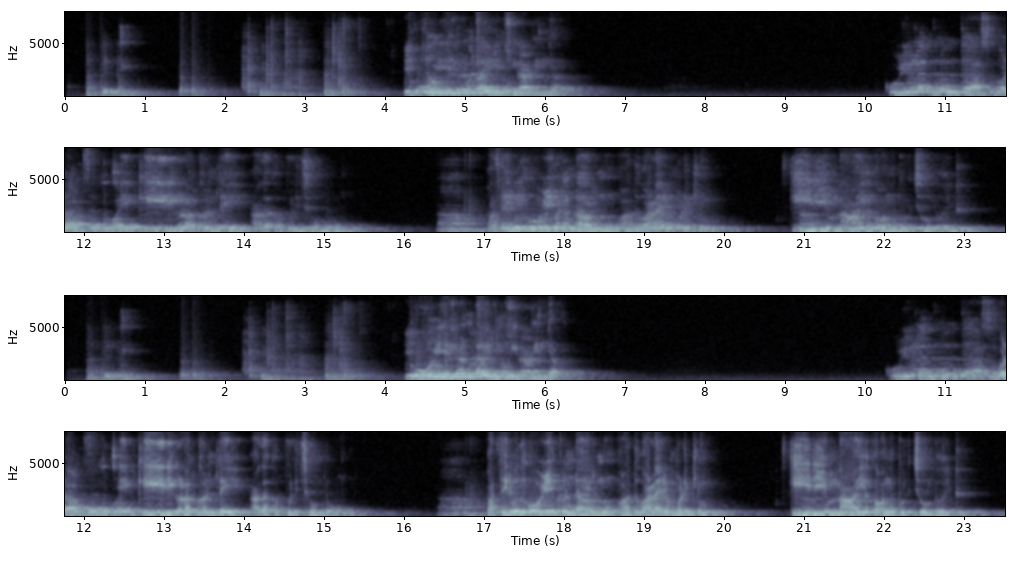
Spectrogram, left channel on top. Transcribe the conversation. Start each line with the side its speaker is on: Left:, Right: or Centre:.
Left: <inaudible> എനിയ്ക്കും
Right: കോഴിയെല്ലാം
Left: ഇതുപോലെ
Right: ഉണ്ടായിരുന്നു
Left: തയ്യ ഇഷ്ടാണ്.
Right: ഇപ്പില്ല
Left: കോഴികളെന്താ <unintelligible>
Right: ഇവിടെ
Left: വന്ന്
Right: പൂച്ചയും
Left: ചത്തുപോയോ
Right: കീരികളൊക്കെ ഒണ്ടേ. അതൊക്കെ പിടിച്ചു കൊണ്ട് പോവും.
Left: ആഹ്
Right: പത്തിരുപത്
Left: ചെറിയ
Right: കോഴിയൊക്കെ
Left: കുഞ്ഞുങ്ങളൊക്കെ
Right: ഒണ്ടായിരുന്നു. അത് വളരുമ്പളേയ്ക്കും കീരിയും
Left: ആഹ്
Right: നായൊക്കെ വന്ന് പിടിച്ചു കൊണ്ടുപോയിട്ട്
